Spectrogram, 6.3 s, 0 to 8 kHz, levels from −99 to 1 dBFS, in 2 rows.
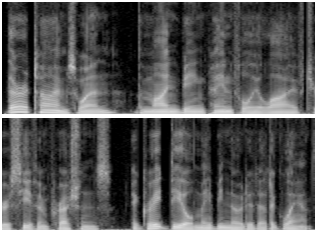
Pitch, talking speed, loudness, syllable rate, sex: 110 Hz, 200 wpm, -20 LUFS, 5.8 syllables/s, male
